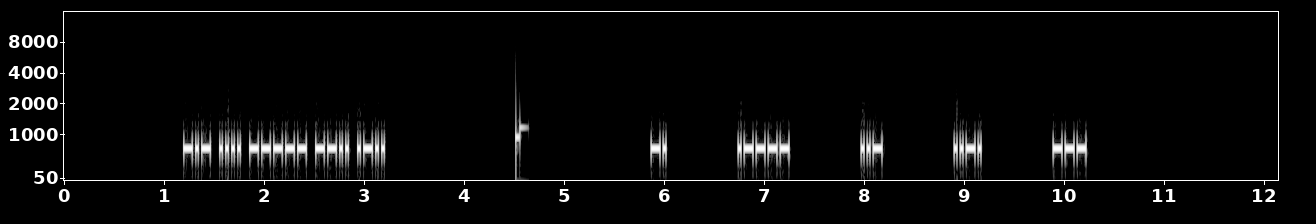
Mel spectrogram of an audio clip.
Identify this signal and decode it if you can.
Morse code, heard as a keyed tone, about 38 wpm, spaced as for 17 wpm, 700 Hz. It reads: KH0ZL N1UFO
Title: USA Call Signs - 8x Character Spacing - 40wpm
